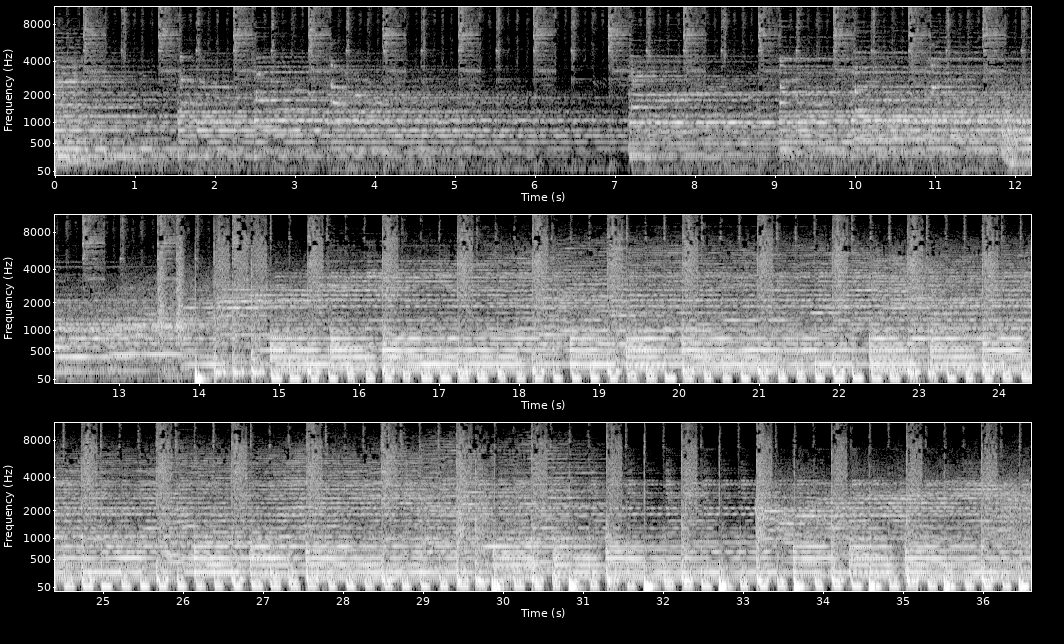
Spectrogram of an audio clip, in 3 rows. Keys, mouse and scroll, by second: 1.2 space, 1.6 click, 1.7 space, 2.6 click, 3.7 z, 4.8-5.7 alt+drag, 6.2 b, 8.1 p, 9.2 alt+scroll down 1, 10.2 click, 22.2 v, 25.4 click, 26.1 ctrl+c, 26.9 click, 27.5 ctrl+shift+v, 28.4 click, 29.5-30.1 drag, 33.1-33.8 ctrl+scroll down 2, 34.2-34.8 ctrl+scroll down 1, 36.3 z.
